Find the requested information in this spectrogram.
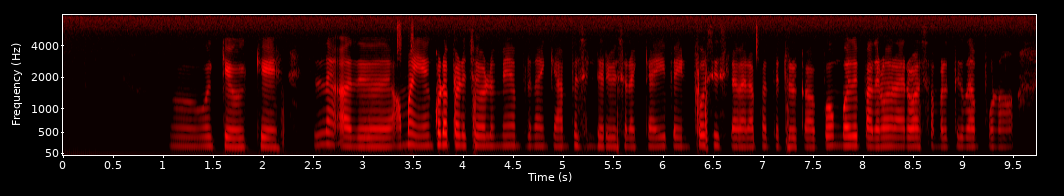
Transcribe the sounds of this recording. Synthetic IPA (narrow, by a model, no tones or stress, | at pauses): ooːkeoːkeːɛlːɐʔɐðɯa̰ːmːaːẽːkuːɽɐpɐɽɪt͡ʃːɐʋɐɭɯmeːɐpːɔɽit̪ãːkaːmpɐsɪɳʈɐɾʋisɛlɛk̚ʈaːɪpːoːɪnfoːsisɪlɐʋeːlɛ̃paːɾt̪ɯʈːɪɾɯkːãɐpːoːɯmboːðɯpɐðɯnoːɾaːɪɾɯʋaːsɐmbɐlɐt̪ːɯkːɯt̪ãːpoːɳãː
